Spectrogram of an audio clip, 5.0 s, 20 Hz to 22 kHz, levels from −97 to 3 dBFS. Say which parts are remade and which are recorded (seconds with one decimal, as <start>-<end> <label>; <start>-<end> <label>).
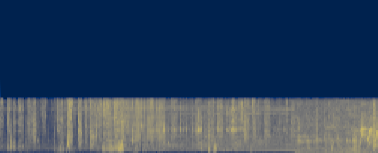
0.0-1.7 recorded; 1.7-2.2 remade; 2.2-5.0 recorded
